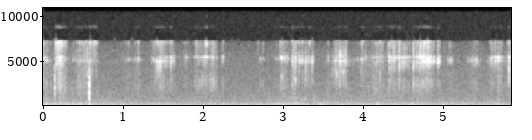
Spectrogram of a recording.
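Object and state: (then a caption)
Plastic jar of loose costume jewels, shaken. A small, clear plastic screw-stack jar, partly filled with loose gold costume jewels, is held in one hand and shaken beside a foam-covered mic. It makes a soft, steady rattle of bright little clicks and chinks over a low, muffled rumble.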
